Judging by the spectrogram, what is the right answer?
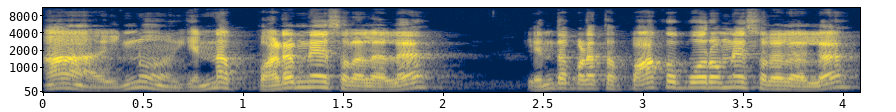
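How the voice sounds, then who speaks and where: A man's voice: a little high, expressive, a little fast, bright, forceful tone. A man with a Tamil Nadu accent giving informal, opinionated video commentary, emphatic and repetitive, asking rhetorical questions and mixing in English phrases. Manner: mixes English phrases into talk. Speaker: host of a film commentary series.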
